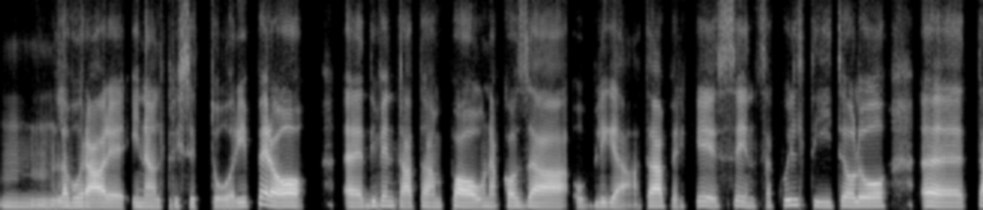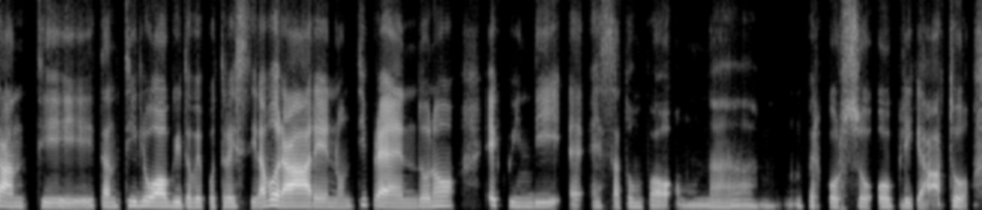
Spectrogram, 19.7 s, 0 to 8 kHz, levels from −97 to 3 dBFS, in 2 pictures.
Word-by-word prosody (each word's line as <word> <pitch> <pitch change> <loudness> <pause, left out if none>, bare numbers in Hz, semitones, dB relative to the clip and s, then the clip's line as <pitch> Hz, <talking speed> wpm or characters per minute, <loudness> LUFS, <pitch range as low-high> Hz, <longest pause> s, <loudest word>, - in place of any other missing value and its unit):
mhmm, 150 -2 -7
lavorare 150 -3 +4
in 155 -1 -5
altri 150 +1 -4
settori, 150 +1 -5
però 165 -1 +7 0.4
è 155 0 +1
diventata 170 -3 -2
un 155 0 -6
po' 155 -2 +5
una 155 -1 -4
cosa 160 -3 +3
obbligata 160 +1 0
perché 160 +1 -5
senza 165 -1 -5
quel 210 +2 -5
titolo, 170 0 0 0.3
ehm, 155 -2 +4
tanti 160 - -1
tanti 170 +3 -5
luoghi 165 -2 +4
dove 155 -1 -4
potresti 160 +1 -7
lavorare 165 -3 +6
non 145 -1 -12
ti 225 -1 -12
prendono 155 +4 0 0.3
e 220 -1 -3
quindi, 155 -2 -8
eh, - - -9
è 160 - -13
stato 155 -1 -7
un 155 0 -10
po' - - -4
un 90 0 -12 0.9
un - - -13
percorso 160 -2 -5
obbligato. 150 -2 -4
160 Hz, 115 wpm, -23 LUFS, 155-165 Hz, 0.9 s, però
